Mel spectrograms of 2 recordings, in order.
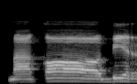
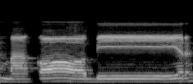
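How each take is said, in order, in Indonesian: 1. Suku kata terakhir dipotong pendek. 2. Suku kata terakhir dibaca panjang. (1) "tapi pendek bacanya" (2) "jangan dibaca panjang maqabir"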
